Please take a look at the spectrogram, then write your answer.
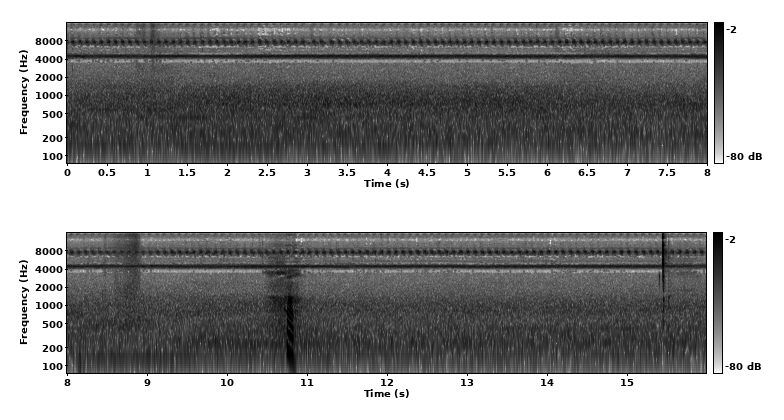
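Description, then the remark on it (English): A cricket up in a tree chirps steadily in a high, continuous trill against faint background hiss, stopping and starting, with a couple of brief clicks partway through and no voices. “And it's definitely a cricket, you know, stridulating cricket.”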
